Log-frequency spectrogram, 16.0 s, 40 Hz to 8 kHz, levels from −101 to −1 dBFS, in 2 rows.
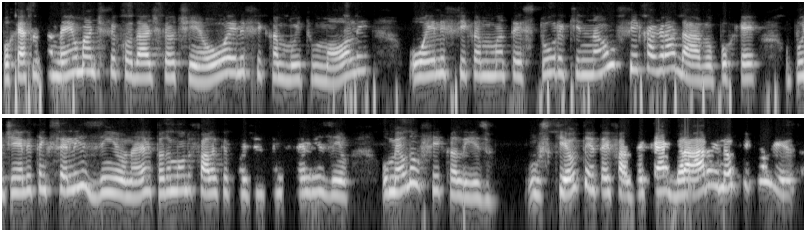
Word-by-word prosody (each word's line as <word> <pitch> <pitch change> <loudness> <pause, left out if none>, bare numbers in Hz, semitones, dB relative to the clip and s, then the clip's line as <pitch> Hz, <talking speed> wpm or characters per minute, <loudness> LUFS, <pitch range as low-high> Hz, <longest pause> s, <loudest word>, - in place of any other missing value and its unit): Porque 210 +3 +2
essa 230 +3 +5
também 240 +1 +2
é - - 0
uma 300 0 +2
dificuldade 240 -6 -1
que 230 - -5
eu 230 - 0
tinha, 200 -4 -2
ou 220 +8 +2
ele 285 0 0
fica 255 -4 -6
muito 205 0 -5
mole, 205 - -2 0.4
ou 235 +2 +1
ele 255 +3 -1
fica 260 -1 -6
em 245 - -4
uma 245 0 -4
textura 255 +3 -6
que 260 - -9
não 260 +10 -1
fica 345 -4 -3
agradável, 240 - +1
porque 215 0 -3 0.3
o 195 - -17
pudim 235 +2 -4
ele 235 +2 0
tem 280 +1 -3
que 260 - -13
ser 260 -3 +1
lisinho, 240 -6 -1
né? 200 +6 -1
Todo 230 +2 -2
mundo 255 +1 -2
fala 230 -2 +2
que 235 - -10
o - - -9
pudim 220 0 -7
tem 230 0 -10
que - - -29
ser 225 - -3
lisinho. 215 -4 -2 0.3
O - - -4
meu 245 +3 +2
não 370 -1 +1
fica 260 -8 -5
liso. 185 -4 -4 0.4
Os 210 -1 -6
que - - -7
eu 220 +5 +6
tentei 260 -9 -1
fazer 220 -2 +1
quebraram 225 +3 +9
e 315 - -2
não 285 -1 +4
ficam 385 +4 -3
liso. 415 +3 -1
240 Hz, 215 wpm, -21 LUFS, 220-275 Hz, 0.4 s, quebraram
